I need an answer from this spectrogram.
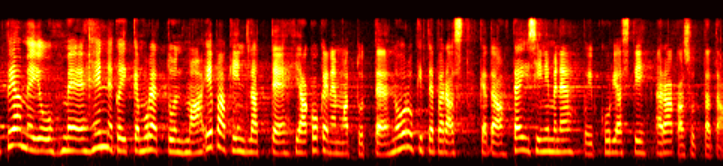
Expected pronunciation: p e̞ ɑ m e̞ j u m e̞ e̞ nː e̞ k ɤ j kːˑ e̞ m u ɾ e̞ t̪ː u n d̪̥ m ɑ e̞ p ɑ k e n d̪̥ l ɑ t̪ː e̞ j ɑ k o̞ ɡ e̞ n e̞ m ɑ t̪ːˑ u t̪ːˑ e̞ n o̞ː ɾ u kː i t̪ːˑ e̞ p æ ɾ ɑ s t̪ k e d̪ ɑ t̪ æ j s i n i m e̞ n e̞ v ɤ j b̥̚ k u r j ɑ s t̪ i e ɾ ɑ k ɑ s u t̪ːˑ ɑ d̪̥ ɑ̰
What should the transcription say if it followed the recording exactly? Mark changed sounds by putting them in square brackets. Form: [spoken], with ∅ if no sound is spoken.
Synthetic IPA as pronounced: p e̞ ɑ m e̞ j u m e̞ e̞ nː e̞ k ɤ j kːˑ e̞ m u ɾ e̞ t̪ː u n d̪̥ m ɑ e̞ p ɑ k [i] n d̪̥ l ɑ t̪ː e̞ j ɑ k o̞ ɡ e̞ n e̞ m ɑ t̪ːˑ u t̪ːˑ e̞ n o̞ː ɾ u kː i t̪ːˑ e̞ p æ ɾ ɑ s t̪ k e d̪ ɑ t̪ æ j s i n i m e̞ n e̞ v ɤ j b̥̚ k u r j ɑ s t̪ i [æ] ɾ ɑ k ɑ s u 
